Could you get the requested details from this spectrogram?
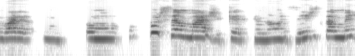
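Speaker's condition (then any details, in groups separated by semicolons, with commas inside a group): Ataxia after brain injury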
